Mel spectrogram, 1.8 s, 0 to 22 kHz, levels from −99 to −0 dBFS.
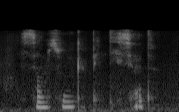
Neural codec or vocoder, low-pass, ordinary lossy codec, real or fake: codec, 16 kHz, 2 kbps, X-Codec, WavLM features, trained on Multilingual LibriSpeech; 7.2 kHz; AAC, 48 kbps; fake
